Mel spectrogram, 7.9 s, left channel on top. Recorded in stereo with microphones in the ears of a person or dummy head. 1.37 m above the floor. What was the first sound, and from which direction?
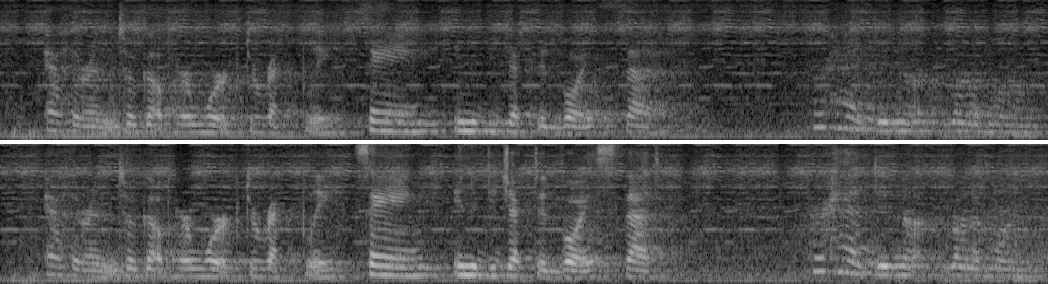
A woman speaking, centre (ahead or behind).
